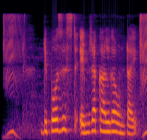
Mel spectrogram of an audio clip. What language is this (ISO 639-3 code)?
tel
